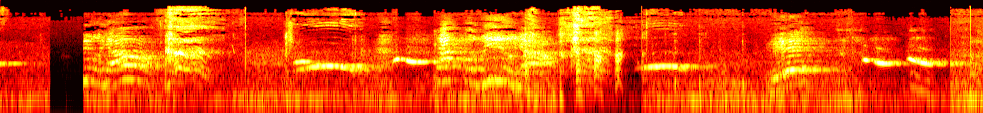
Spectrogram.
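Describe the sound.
A parrot mimics an elderly woman's voice, calling people to eat by repeating the question "¿Has comido ya?" ("Have you eaten yet?") in a wavering, high-pitched, somewhat annoyed tone, with whistly squawks and chuckling sounds mixed in over a steady low hum.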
